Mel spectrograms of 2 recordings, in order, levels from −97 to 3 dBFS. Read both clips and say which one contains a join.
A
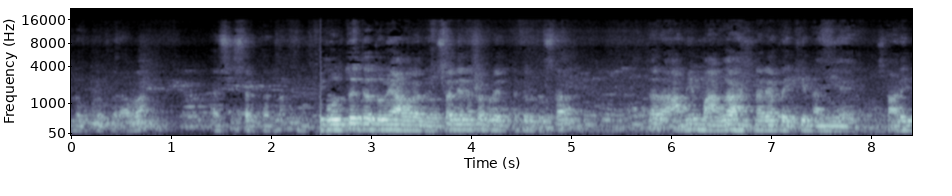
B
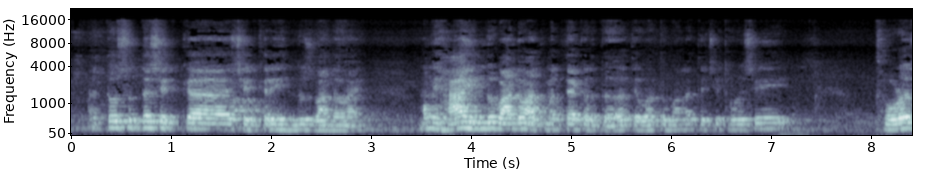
A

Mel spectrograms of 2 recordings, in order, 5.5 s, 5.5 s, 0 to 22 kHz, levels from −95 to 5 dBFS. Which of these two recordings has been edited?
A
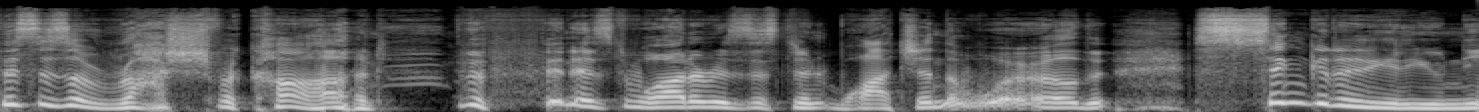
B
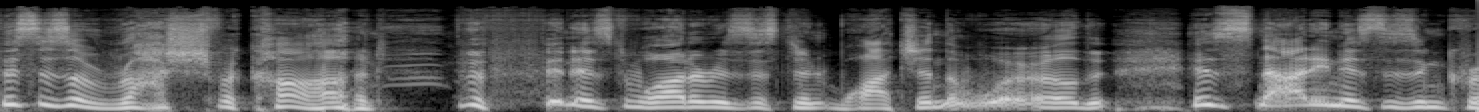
A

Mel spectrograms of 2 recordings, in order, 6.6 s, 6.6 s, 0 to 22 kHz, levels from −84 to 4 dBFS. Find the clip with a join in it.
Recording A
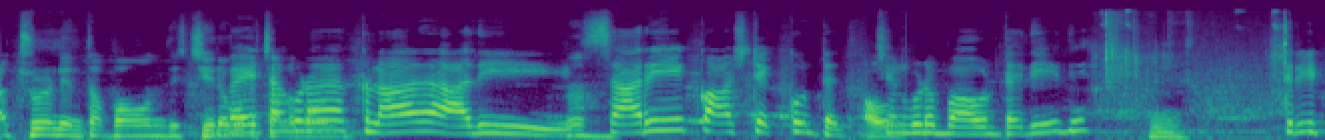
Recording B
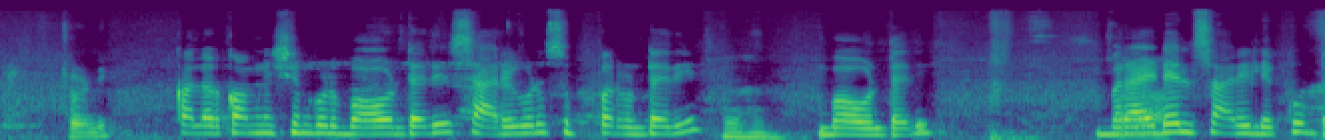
A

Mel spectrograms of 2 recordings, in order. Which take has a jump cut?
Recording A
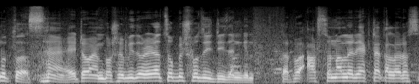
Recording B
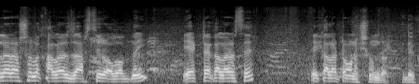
A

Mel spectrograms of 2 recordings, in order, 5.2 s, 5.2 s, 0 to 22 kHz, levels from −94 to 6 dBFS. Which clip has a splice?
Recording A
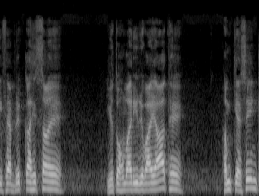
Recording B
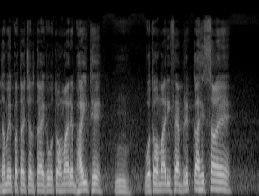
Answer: B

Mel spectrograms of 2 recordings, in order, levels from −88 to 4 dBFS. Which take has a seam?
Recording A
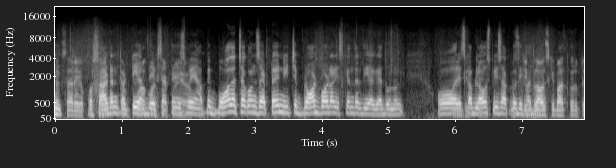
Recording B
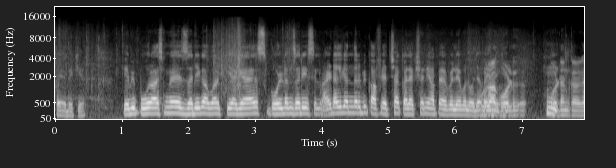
B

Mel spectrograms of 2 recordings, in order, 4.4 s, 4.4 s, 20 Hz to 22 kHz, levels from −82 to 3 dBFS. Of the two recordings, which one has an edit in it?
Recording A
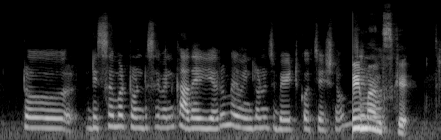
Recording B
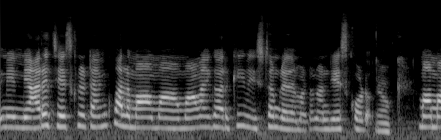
A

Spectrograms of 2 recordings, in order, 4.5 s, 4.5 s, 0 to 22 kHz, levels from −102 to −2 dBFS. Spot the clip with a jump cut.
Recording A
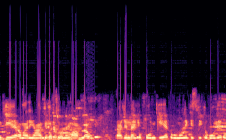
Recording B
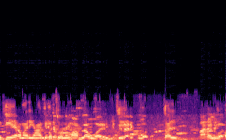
A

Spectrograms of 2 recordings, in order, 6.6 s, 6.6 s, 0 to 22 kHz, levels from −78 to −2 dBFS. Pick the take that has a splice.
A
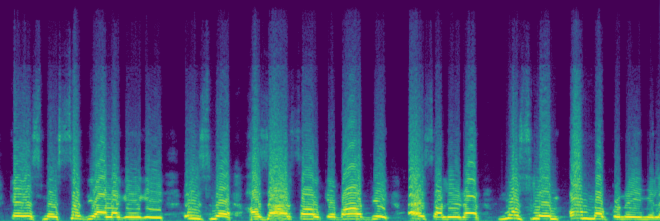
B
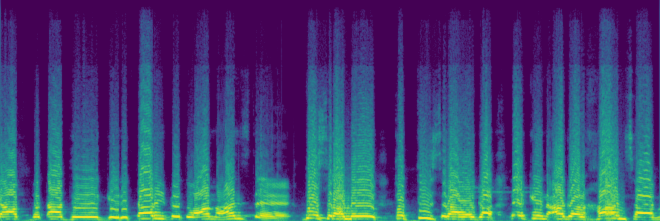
B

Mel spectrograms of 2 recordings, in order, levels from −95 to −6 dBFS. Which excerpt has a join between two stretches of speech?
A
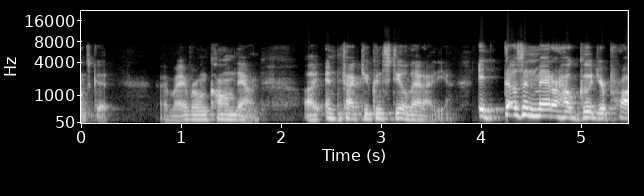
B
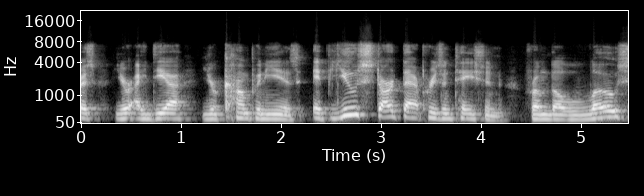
A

